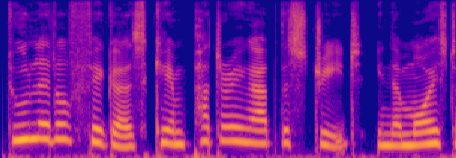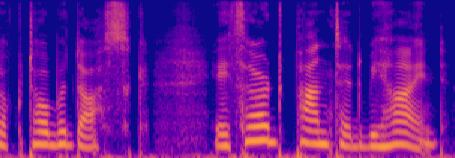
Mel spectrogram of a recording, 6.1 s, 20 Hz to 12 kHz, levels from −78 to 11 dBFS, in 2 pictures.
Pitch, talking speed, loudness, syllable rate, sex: 240 Hz, 170 wpm, -15 LUFS, 4.7 syllables/s, female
